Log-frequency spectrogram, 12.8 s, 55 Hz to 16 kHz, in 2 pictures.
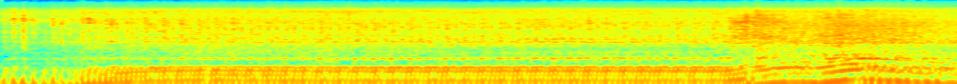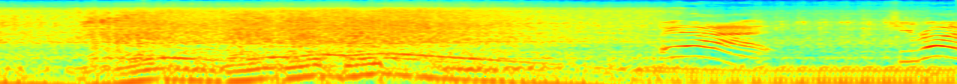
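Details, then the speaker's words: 1987 Toyota 4Runner after engine rebuild, distributor moved one tooth to fix timing, no exhaust system fitted: loud steady open-exhaust idle picking up cleanly on throttle blips, runs well. "She sounds like she runs pretty good. She's obnoxiously loud. This thing has absolutely no exhaust."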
